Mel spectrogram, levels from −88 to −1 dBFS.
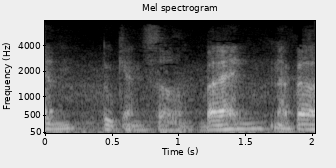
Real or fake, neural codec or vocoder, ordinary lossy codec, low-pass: fake; codec, 24 kHz, 0.9 kbps, WavTokenizer, medium speech release version 1; MP3, 32 kbps; 7.2 kHz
